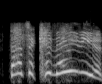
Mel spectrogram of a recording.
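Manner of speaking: high, excited crowd shouting like thrilled fans. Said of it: "they're like".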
